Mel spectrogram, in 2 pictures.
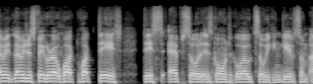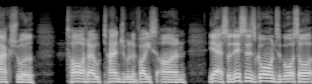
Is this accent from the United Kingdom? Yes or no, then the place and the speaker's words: no; Ireland; obviously my wife is Scottish and I'm Irish, so our daughter is Skyrish.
